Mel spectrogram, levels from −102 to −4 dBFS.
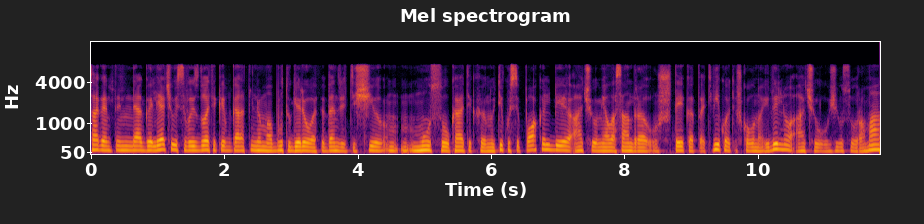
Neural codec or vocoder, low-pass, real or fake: codec, 16 kHz, 6 kbps, DAC; 7.2 kHz; fake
